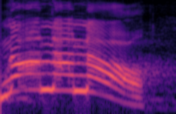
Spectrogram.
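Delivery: high, insistent cut-off; urgent overriding objection; firm interruption. Real, not acted. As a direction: shut the answer down with rapid repeats. Judge cuts off witness's answer.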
